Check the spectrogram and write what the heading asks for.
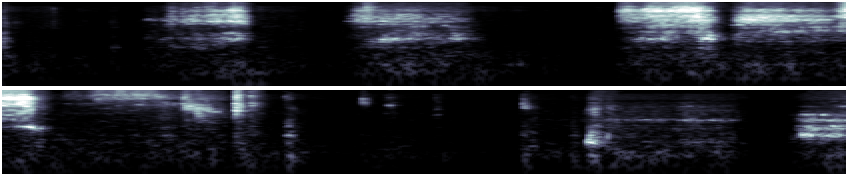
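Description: Black marker drawn across paper in a series of short, faint strokes, about six in all, each around half a second long, with brief pauses between them.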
